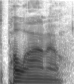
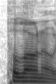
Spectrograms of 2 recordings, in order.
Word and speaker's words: Pollono: all right appreciate it most people from new england is pilano but polono is the correct pronunciation now luke said dude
